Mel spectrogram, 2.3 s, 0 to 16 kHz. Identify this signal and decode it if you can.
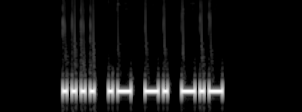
Morse code, heard as a keyed tone, about 34 wpm, 700 Hz. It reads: HANK
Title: USA Common Names - Max 4 Letters - 35wpm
